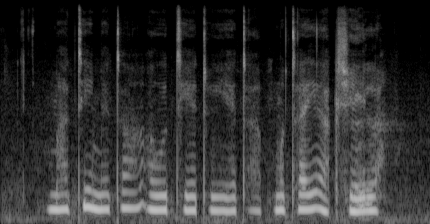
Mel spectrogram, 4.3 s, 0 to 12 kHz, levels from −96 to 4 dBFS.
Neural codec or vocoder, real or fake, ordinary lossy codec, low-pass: vocoder, 44.1 kHz, 128 mel bands, Pupu-Vocoder; fake; none; 10.8 kHz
